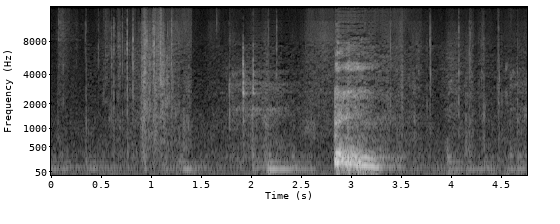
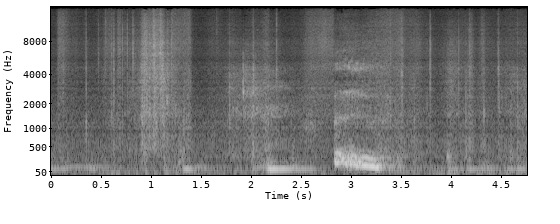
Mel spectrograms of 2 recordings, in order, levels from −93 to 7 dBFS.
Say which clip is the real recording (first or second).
first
